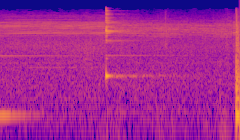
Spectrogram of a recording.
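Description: Chime tones ringing and fading: a low tone dies away at the start, then a single higher chime is struck about a second in and rings on quietly.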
